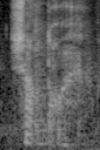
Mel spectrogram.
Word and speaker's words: Chartres: Say it. – Chartres. – Very nice. Do you know how that's spelled? – Chartres. – Go on, spell it. – C-H-A-T-U-A. – No. Really good, though. C-H was, and then the A was good. C-H-A-R-T-R-E-S. – Chartres.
